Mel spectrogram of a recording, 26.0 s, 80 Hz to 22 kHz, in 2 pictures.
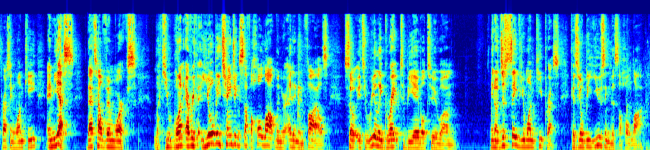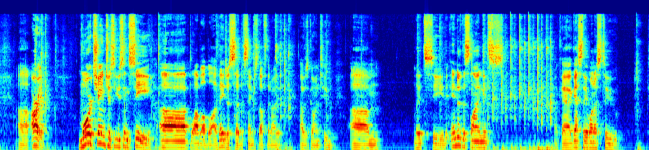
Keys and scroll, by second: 13.2-18.4 typing, 21.1-23.6 typing.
